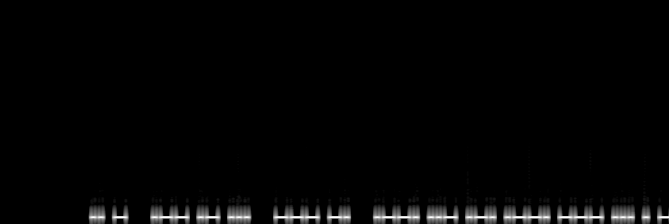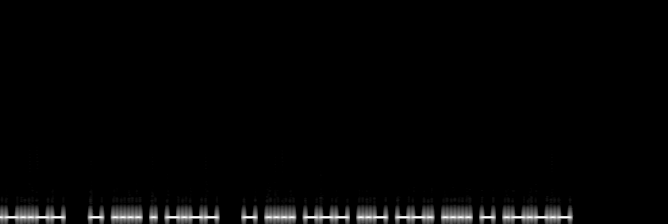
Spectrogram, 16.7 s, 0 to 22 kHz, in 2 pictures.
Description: Morse code, heard as a keyed tone, about 25 wpm, 700 Hz. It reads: IT WAS ON PURPOSE, THEY THOUGHT.
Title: Sentences from Top 800 Words 25wpm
